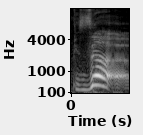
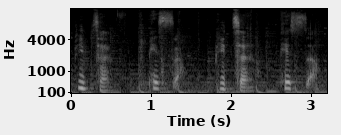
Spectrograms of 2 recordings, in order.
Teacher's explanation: The stress is in fact on the first syllable.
